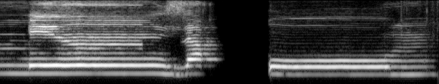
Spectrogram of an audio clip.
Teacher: Zakum monyongkan ketika dia domahnya kum. Kemudian pada saat mim sukun ya normalkan ya bertemunya 2 bibir ya.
